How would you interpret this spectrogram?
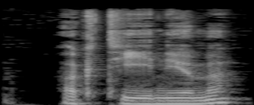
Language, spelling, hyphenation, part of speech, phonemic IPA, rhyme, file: Norwegian Bokmål, actiniumet, ac‧ti‧ni‧um‧et, noun, /akˈtiːnɪʉmə/, -ʉmə, Nb-actiniumet.ogg
- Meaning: definite singular of actinium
